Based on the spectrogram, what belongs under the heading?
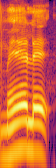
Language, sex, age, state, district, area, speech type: Tamil, male, 45-60, Tamil Nadu, Ariyalur, rural, read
